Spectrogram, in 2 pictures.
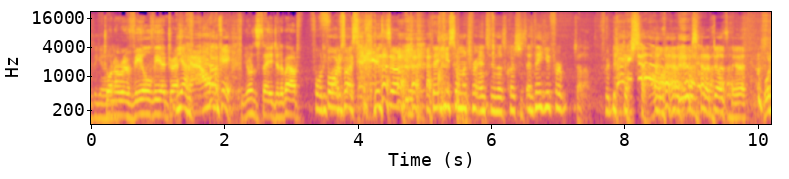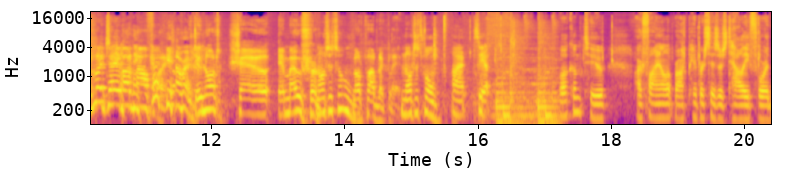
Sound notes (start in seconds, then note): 4.0 laughing; 7.8 laughing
